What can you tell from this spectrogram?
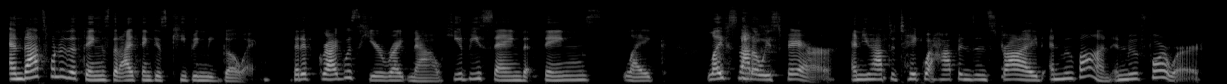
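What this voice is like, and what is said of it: Flat New Hampshire accent imitation. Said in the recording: “She has like kind of a New Hampshire, very flat affect ... I'm not doing the accent any justice ... It does not sound like Pam Smart”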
